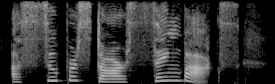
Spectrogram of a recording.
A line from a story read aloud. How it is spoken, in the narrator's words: she yelled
